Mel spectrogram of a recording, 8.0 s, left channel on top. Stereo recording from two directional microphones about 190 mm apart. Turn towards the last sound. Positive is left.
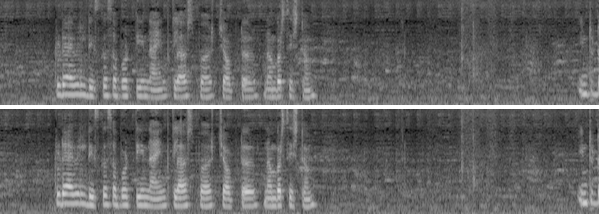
turn(degrees=-40)  # may be behind; listen again after turning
